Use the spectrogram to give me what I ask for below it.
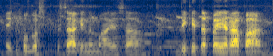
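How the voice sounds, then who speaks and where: A man's voice: mid-range voice, quick pace, fairly bright tone, soft background music. A man working as a folk healer, firmly and insistently questioning a spirit during a healing ritual. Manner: commanding, insistent, repeatedly prodding with "ha?".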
